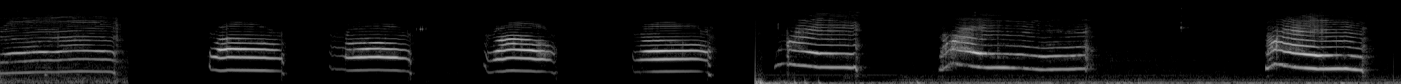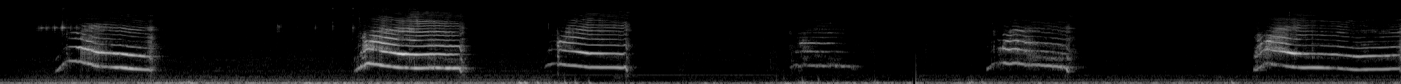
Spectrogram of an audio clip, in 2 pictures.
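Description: Kitten meowing over and over: first about five short meows held at an even pitch, with silence between them. Then, from about seven seconds in, longer meows that fall in pitch come roughly every two seconds over a low steady hum.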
